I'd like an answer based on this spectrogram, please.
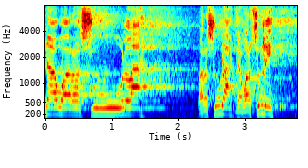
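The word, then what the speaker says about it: وَرَسُولُهُ: Ono wong maca Quran salah, wa annallaha bari'um minal musyrikin wa rasulih. Allah tidak melindungi orang musyrik dan tidak melindungi Rasulullah. Salah. Bacanya harus wa annallaha bari'um minal musyrikin wa rasulah.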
